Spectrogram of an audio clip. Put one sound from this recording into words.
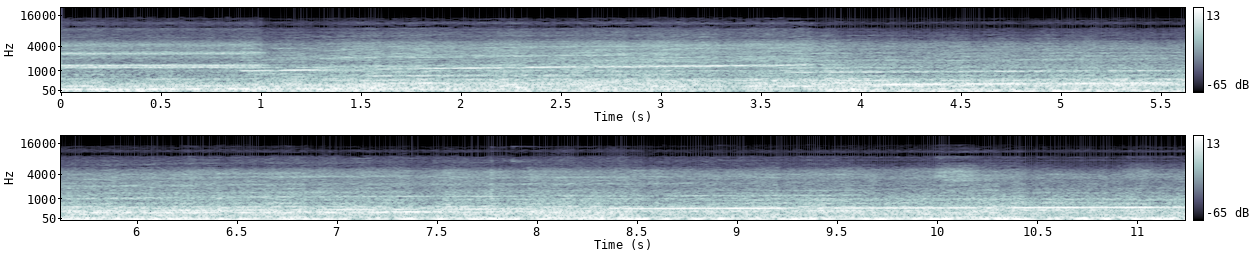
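A subway train's electric motors whine, rising steadily in pitch as it speeds up.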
